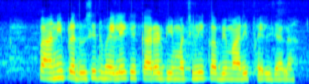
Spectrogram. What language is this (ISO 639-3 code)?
bho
